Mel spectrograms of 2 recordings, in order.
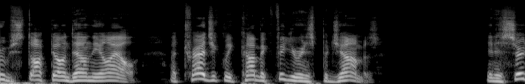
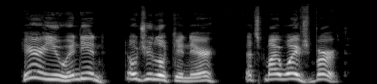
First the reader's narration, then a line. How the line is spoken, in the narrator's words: yelled Stringer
